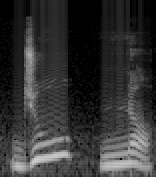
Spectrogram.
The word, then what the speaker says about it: जून: की मात्रा, तो जू, जू न, तो ये बड़ा उच्चारण कर दे, जू न, जून। तो जू को थोड़ा बड़ा इसका उच्चारण कर देंगे क्योंकि बड़े ऊ की मात्रा है, तो जून, ये सुर, ये जून, ये सुर।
